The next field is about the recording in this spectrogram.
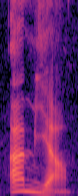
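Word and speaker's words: Haamiah: L'ange gardien, votre ange gardien s'appelle Amia. Alors, ça s'écrit H-A-A-M-I-A-H. Amia.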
